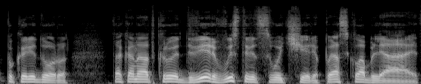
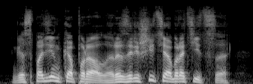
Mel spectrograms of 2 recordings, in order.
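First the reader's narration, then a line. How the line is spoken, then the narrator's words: Barking. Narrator (Russian): рявкнул он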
